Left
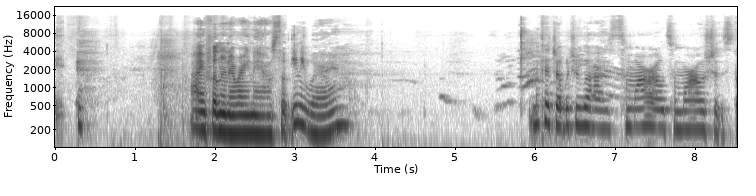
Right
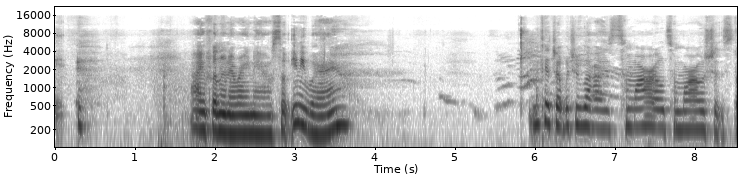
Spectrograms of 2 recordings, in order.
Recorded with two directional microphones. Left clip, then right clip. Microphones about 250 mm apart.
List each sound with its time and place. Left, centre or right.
0.0 s a sound: centre
1.4 s speech: centre
2.9 s speech: centre
3.2 s speech: right
5.8 s speech: centre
